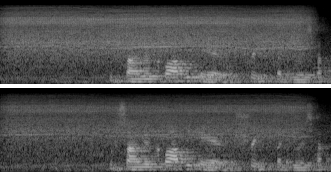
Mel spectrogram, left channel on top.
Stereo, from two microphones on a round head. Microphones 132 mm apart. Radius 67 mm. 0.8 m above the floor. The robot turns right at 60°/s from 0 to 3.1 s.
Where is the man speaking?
115° right, 3 m; by 3.2 s 5° left, 3 m.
